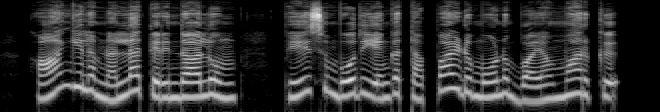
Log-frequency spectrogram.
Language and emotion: Tamil, fearful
